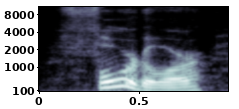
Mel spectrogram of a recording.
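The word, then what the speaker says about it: Fordor: doors they had another version which was a four-door which was spelled f-o-r-d-o-r so this is a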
